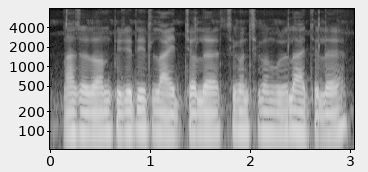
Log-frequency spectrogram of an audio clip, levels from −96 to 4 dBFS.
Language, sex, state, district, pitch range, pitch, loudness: Chakma, male, Tripura, West Tripura, 95-100 Hz, 100 Hz, -16 LUFS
